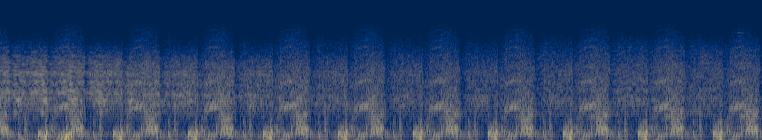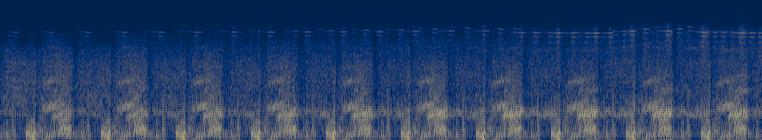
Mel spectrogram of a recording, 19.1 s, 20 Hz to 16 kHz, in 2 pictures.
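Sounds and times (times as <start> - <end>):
dark electronic techno: 0.0 - 19.0.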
